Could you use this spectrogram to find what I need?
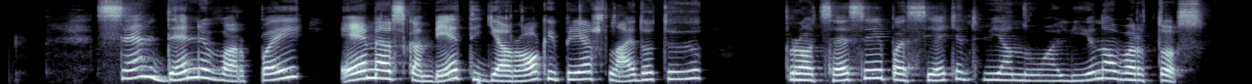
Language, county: Lithuanian, Kaunas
